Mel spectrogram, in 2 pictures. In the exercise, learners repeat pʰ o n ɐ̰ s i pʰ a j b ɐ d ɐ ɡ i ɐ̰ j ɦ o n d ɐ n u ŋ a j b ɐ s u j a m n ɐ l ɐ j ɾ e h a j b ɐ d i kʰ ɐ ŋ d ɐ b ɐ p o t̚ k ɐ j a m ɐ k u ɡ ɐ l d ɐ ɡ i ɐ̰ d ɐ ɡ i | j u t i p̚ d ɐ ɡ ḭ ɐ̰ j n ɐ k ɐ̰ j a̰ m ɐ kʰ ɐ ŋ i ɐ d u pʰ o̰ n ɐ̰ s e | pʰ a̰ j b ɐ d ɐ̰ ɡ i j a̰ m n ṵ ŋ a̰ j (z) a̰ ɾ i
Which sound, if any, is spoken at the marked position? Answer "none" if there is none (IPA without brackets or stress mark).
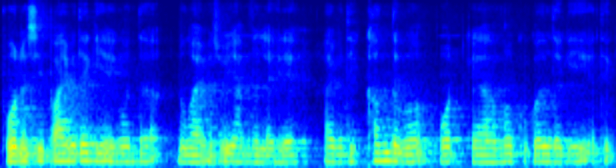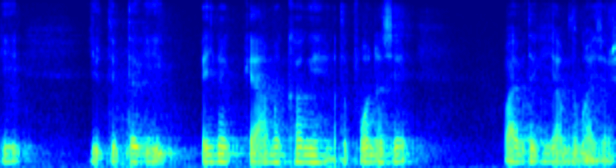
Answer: z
